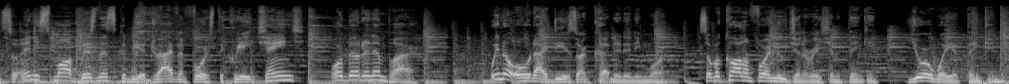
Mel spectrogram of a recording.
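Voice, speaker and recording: Male commercial voice-over, medium pitch, scripted uplifting read, music clearly underneath. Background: music bed.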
